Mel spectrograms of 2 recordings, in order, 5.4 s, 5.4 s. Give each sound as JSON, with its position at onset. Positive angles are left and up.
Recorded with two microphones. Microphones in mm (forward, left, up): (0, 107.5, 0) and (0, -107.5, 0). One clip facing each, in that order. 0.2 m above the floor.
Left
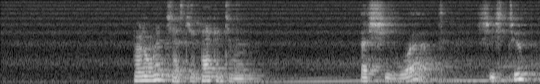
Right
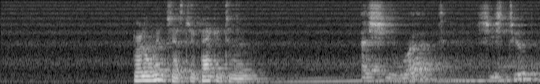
{"t": 1.3, "sound": "a man speaking", "side_deg": -5, "distance_m": 1.3}
{"t": 3.6, "sound": "a man speaking", "side_deg": 60, "distance_m": 2.5}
